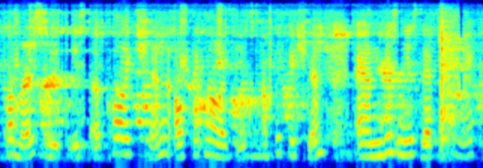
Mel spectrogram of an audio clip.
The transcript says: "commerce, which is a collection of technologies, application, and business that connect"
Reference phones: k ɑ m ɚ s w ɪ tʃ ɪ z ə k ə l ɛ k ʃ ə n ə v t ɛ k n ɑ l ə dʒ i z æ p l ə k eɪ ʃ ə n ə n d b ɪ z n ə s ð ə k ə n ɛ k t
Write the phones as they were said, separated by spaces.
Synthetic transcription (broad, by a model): k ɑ m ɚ s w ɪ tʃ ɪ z ə k ə l ɛ k ʃ ə n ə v t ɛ k n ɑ l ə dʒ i s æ p l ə k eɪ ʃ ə n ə n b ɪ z n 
